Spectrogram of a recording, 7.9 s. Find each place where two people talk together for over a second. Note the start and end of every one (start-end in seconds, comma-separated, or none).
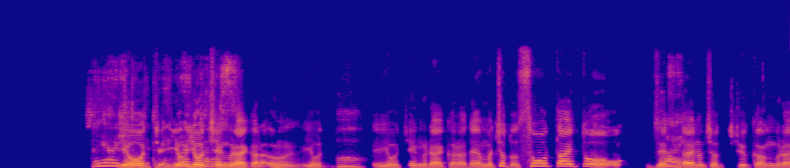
1.1-2.5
